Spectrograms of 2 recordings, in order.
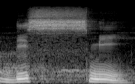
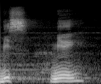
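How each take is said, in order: First: The s hisses and flows continuously. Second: The s is cut off abruptly. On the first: The speaker calls it right. "ya mengalir, sifat sofirnya harus muncul" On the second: The speaker calls it wrong. "kita tidak mematikan hurufnya, tidak bismi"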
